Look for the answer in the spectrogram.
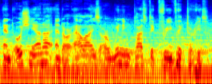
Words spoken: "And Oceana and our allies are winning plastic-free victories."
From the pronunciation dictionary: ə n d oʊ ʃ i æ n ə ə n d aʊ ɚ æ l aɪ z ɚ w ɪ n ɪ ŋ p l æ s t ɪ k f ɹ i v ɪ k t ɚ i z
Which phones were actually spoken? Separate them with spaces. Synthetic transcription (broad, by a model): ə n d oʊ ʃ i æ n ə ə n d aʊ ɚ æ l aɪ z ɚ w ɪ n ɪ ŋ p l æ s t ɪ k f ɹ i v ɪ k t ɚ i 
